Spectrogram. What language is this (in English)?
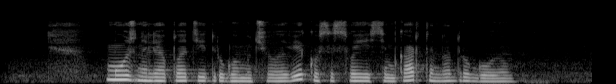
Russian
